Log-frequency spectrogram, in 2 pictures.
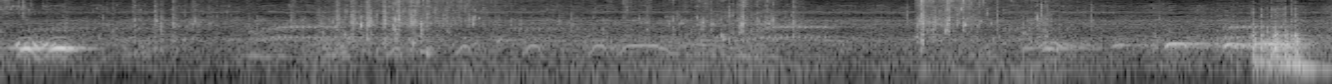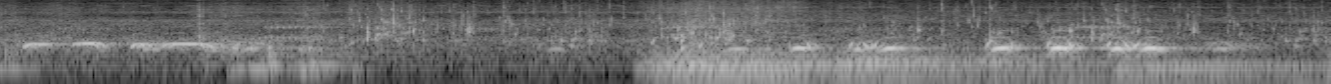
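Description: Frogs calling in a night swamp: series of short, repeated croaking notes. A few sharp knocks sound along the way, and a low rumbling background comes in for the last few seconds.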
